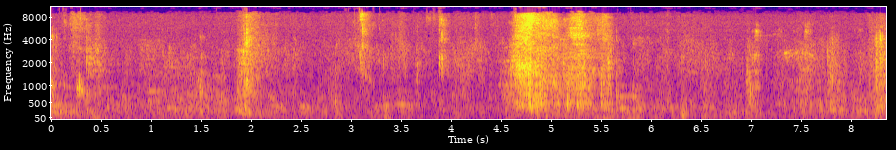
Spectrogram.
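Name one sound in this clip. Fingers pick through crunchy fried food with crackling rustles.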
